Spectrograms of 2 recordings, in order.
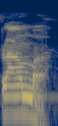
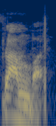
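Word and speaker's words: plumber: থাকে তাদেরকে বলা হয় প্লামমা প্লামমা নট প্লাম্বার প্লাম এবং কিছু এক্সেপশনাল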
